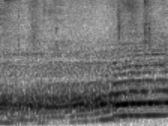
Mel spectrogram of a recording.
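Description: Theremin tone sliding in pitch as a dog moves its head near the pitch antenna: it wavers low, then glides up about three-quarters of the way through and holds a higher note.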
